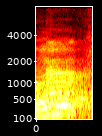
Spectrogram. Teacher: नासिका से नाक से आ रही है और साथ में इसको बोलने के लिए आपको कंठ भी खोलना पड़ता है इसलिए एक इसकी आवाज कहां से आती है कंठ से भी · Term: अनुनासिक वर्ण, अनुनासिक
